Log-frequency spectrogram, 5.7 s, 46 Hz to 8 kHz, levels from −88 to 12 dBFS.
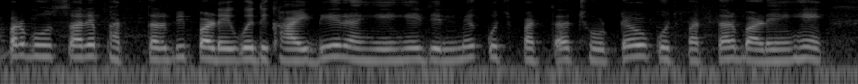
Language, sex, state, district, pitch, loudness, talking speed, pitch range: Hindi, female, Chhattisgarh, Bastar, 210 Hz, -41 LUFS, 210 wpm, 200-230 Hz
